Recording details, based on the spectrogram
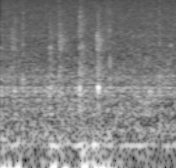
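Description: Quick keystrokes tapped on a computer keyboard, a short run of soft, closely spaced clicks heard close up without any talk.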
